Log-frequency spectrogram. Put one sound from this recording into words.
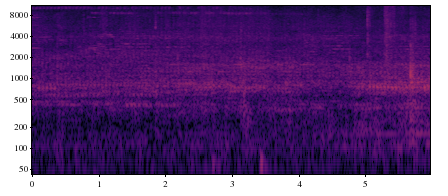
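Footsteps walk slowly on a tiled floor.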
